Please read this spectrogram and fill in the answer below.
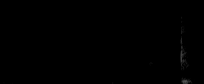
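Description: Near silence: room tone, with one short click near the end.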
